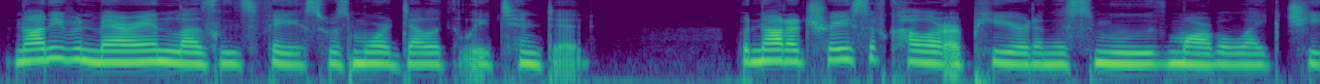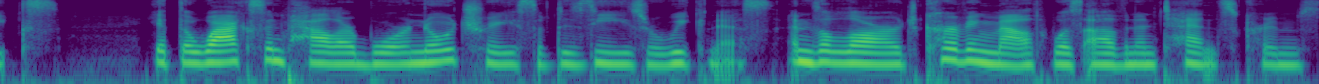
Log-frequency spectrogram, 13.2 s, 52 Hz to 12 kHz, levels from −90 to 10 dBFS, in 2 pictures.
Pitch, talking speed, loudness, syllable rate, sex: 205 Hz, 195 wpm, -21 LUFS, 5.7 syllables/s, female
